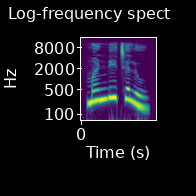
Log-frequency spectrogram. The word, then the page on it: ಮುಂಡೀಚಲು: muṇḍīcalu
